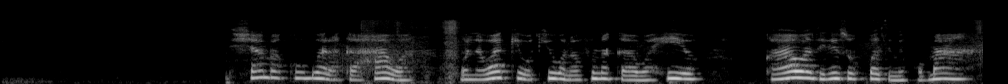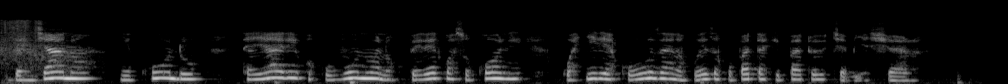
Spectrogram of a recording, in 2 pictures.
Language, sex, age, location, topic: Swahili, female, 36-49, Dar es Salaam, agriculture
